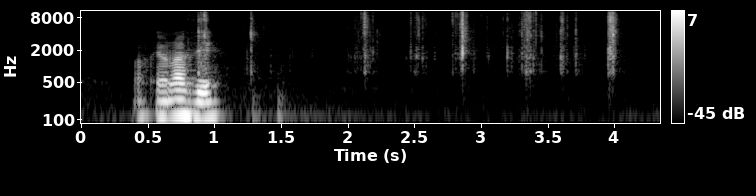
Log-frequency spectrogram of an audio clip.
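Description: A plastic 3x3 speedcube being turned by hand: a run of quick, irregular clicks and clacks as its layers are turned, starting about a second in.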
